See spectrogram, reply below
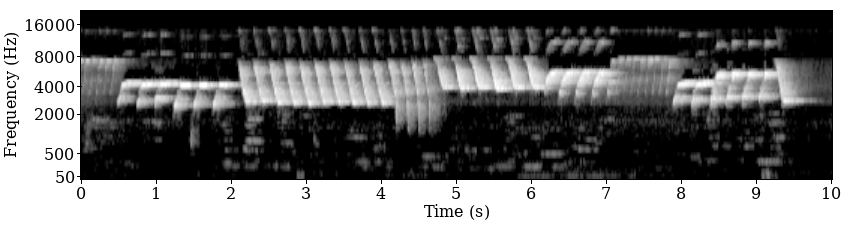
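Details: Canary singing in a morning training session, 25 November 2025: loud, fast trills and rolling sweeps in varied phrases, a brief pause, then another burst of rapid repeated notes ending on a clear whistle.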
